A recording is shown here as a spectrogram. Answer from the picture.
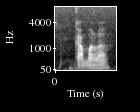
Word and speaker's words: Kamala: it's Cala too though she's comma huh Kamala is it how you say it in Indian you're not saying her name correctly and you know it Kamala it's not funny I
